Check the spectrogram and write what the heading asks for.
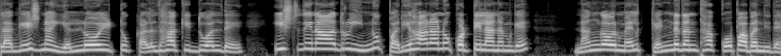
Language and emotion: Kannada, angry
